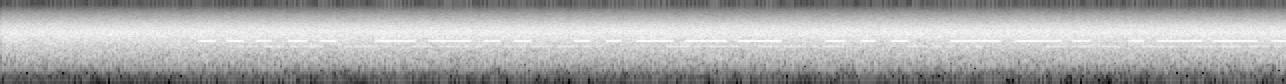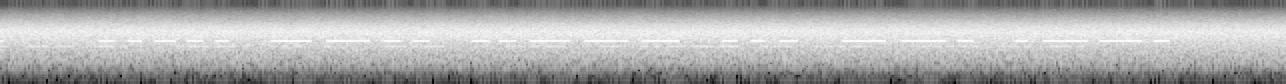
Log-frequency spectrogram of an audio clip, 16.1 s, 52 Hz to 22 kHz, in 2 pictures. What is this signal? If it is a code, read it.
Morse code, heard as two keyed tones, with radio static. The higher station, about 13 wpm, 1150 Hz: 5Z2SGP 5Z2SGP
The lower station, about 31 wpm, 780 Hz: QRZ? CQ DE ON8MN PSE K VA2SV 5NN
